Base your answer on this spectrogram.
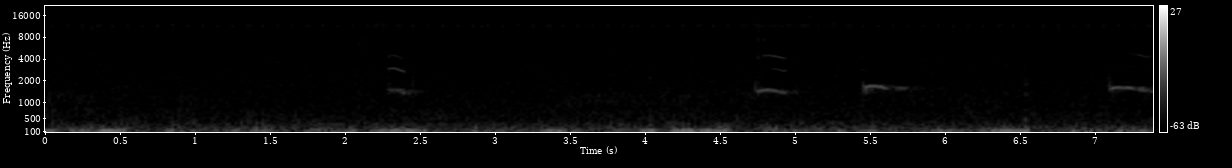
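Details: Foster kittens wandering and exploring a new house, giving short, high, thin mews with faint overtones, each briefly falling, about four in seven seconds, over a steady low indoor hum.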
